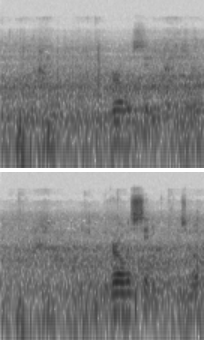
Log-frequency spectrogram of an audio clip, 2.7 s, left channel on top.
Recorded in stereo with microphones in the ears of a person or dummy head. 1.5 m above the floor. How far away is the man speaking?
About 0.8 m.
